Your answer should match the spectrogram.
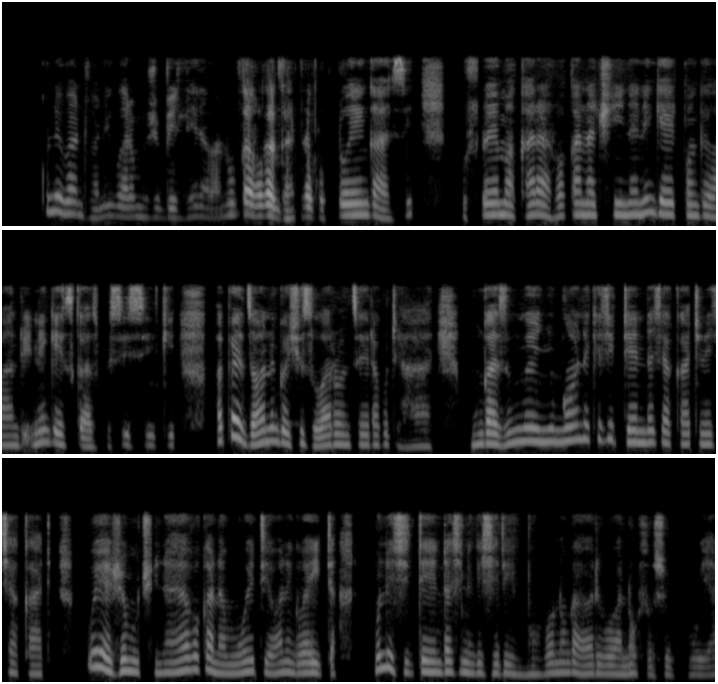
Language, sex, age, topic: Ndau, female, 36-49, health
